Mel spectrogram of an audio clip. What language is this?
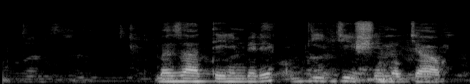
Kinyarwanda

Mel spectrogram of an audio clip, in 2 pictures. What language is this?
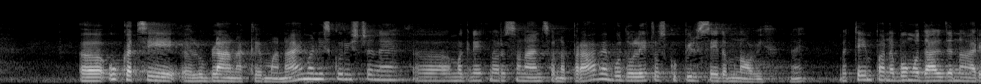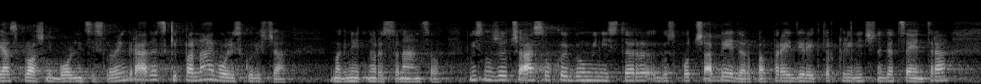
Slovenian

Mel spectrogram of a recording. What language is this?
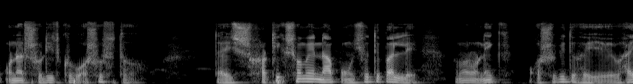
Bangla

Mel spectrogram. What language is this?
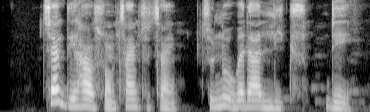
Nigerian Pidgin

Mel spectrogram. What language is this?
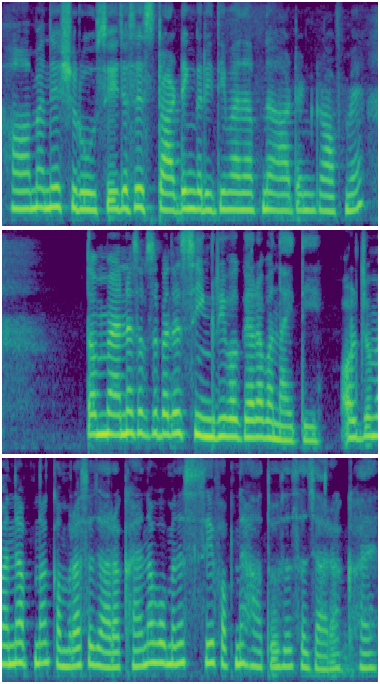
Urdu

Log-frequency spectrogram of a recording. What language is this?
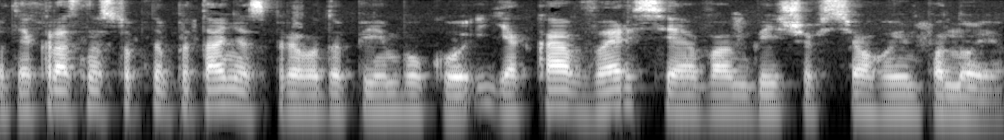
Ukrainian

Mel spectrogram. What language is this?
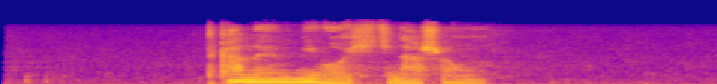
Polish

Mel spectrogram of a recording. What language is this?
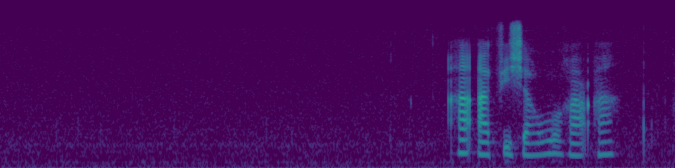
Northern Sotho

